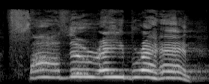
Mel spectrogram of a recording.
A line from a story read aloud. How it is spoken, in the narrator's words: The rich man shouted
